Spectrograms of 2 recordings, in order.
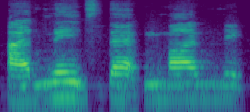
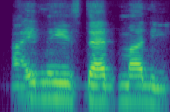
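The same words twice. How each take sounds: First: Very slow, drawn-out movie voice; hammed-up slow movie quote; Vivica impression. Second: Slow quoted movie line; slow Set It Off quote; Vivica impression. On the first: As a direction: stretch every word like Vivica in Set It Off. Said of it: "You actually look like her". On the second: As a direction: drag out the line like the movie character. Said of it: "What Vivica saying, set it off".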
